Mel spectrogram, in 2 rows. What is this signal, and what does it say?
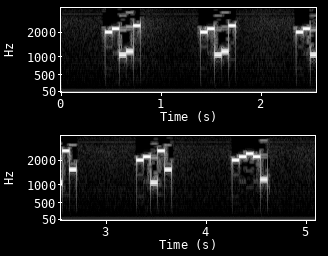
Five-tone selective call (ZVEI), heard as quick runs of five tones, tones of about 70 ms. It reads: 89120 89120 89115 89115 89092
